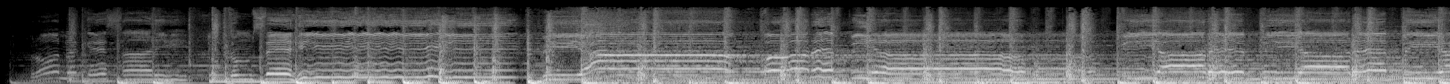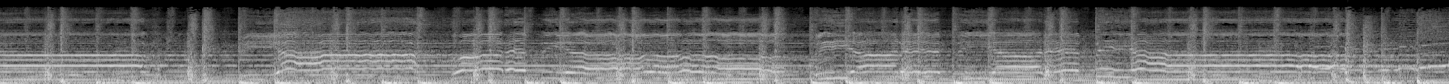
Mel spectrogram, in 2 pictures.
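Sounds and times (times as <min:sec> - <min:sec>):
background music for ringtones: 0:00.0 - 0:28.9.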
